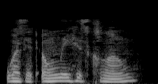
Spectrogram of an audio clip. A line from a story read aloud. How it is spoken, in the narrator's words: Miles asked gently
